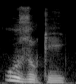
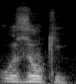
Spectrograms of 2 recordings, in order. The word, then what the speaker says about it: Uzuki: with we were stylist it's uzuki don't start saying was okey of a sudden game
